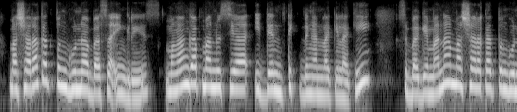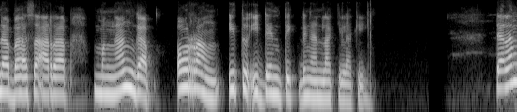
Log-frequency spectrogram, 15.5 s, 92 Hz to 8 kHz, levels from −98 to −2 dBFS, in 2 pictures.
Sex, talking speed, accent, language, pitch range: female, 80 wpm, native, Indonesian, 190-245 Hz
